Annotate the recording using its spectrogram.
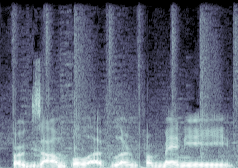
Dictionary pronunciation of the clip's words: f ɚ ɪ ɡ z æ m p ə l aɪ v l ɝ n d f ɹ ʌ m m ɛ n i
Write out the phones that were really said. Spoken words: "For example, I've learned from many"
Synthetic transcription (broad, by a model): f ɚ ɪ ɡ z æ m p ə l aɪ v l ɝ n d f ɹ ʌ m m ɛ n i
